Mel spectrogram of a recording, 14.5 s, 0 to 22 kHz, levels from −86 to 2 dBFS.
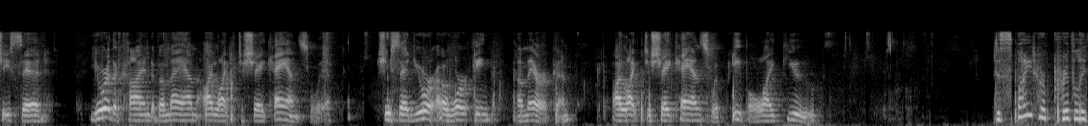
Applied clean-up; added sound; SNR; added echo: neural mask model Resemble Enhance denoiser.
